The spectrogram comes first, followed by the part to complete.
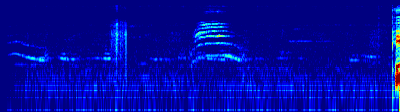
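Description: A calico kitten gives one short, high-pitched meow about two seconds in.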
